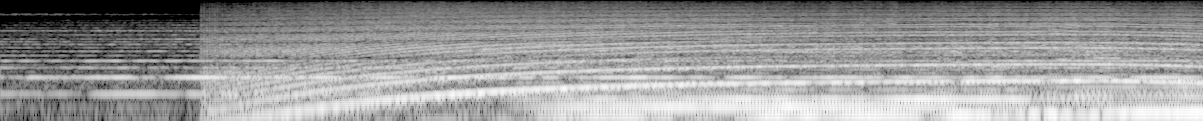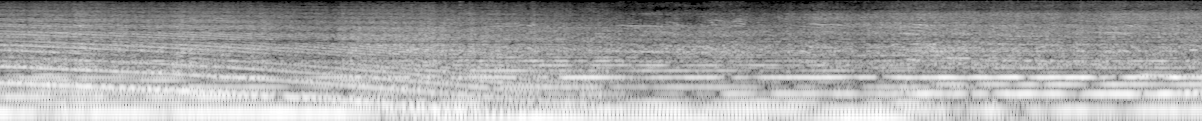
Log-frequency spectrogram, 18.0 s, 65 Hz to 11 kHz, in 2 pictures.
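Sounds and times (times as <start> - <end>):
low held music notes: 1.4 - 18.0
rising and falling pitched tone: 1.5 - 14.3.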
